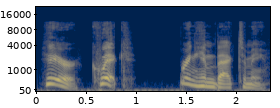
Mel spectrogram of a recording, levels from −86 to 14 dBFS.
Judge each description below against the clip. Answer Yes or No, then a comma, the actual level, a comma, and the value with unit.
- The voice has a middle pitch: Yes, medium, 165 Hz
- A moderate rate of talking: Yes, average, 180 wpm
